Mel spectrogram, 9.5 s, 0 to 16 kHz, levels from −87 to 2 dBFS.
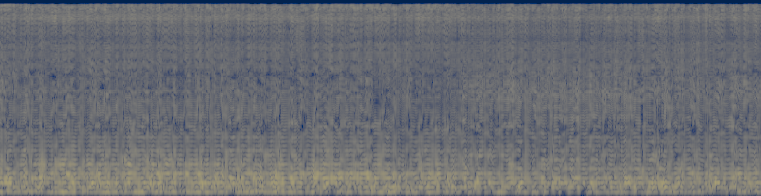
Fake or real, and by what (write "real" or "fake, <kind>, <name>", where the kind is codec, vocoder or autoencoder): fake, vocoder, BigVGAN v2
